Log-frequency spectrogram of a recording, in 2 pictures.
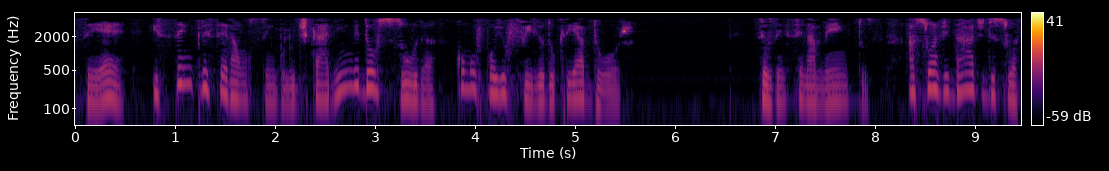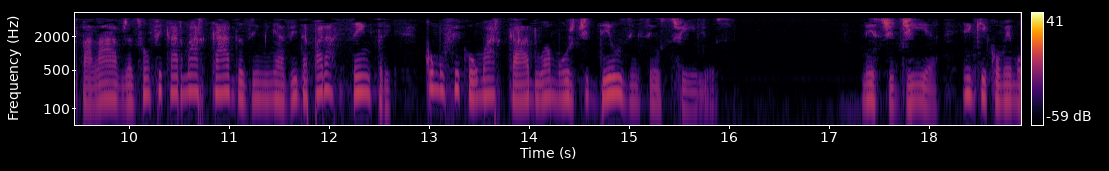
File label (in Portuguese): Pai Feminino, Telemensagens, Natal; Telemensagens 2017; Natal & Ano Novo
